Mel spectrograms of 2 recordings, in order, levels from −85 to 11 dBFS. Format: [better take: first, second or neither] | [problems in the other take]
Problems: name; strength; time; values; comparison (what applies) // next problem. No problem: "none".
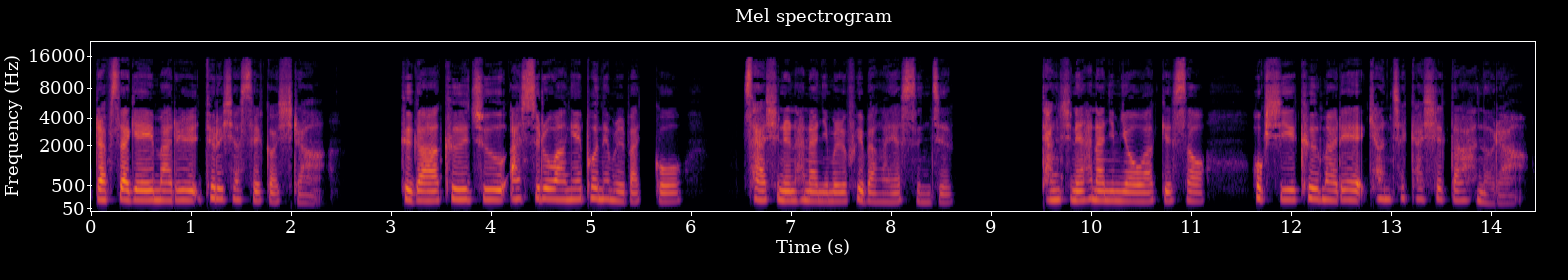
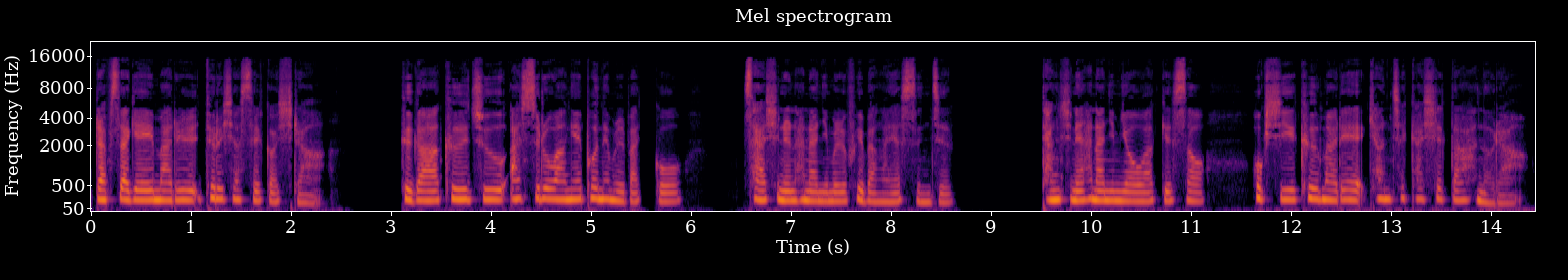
second | thin; somewhat; fading below 450 Hz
